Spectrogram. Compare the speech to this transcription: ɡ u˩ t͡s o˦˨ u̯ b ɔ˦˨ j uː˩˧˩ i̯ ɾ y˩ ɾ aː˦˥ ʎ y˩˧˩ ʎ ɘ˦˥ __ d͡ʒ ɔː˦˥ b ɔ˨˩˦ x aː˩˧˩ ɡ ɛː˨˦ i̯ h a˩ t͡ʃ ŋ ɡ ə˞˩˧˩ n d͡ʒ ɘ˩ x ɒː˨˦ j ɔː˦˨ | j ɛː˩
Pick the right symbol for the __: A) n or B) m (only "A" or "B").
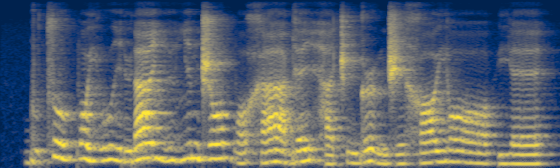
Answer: A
